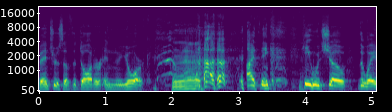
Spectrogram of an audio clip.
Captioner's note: laughs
